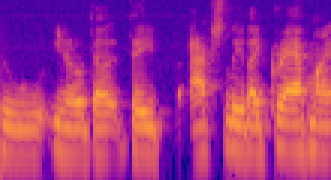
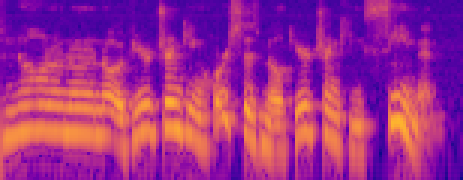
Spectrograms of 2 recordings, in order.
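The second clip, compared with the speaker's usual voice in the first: lightly raised, earnest explaining fixer; fixer's voice; 7 semitones higher than usual. Retold or imitated. Mongolian fixer convincing the crew, mock earnest. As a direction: play the fixer insisting straight-faced.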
